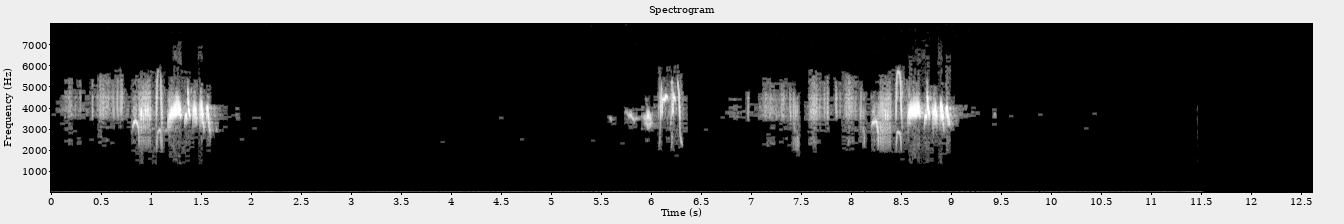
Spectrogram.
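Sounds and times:
black redstart calling: 0.0s - 2.2s, 5.4s - 10.6s.

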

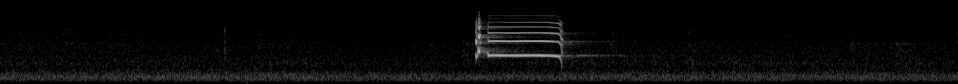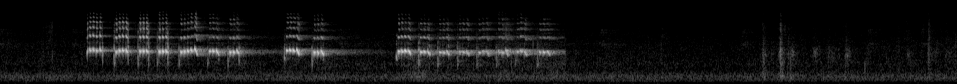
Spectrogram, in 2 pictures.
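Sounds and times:
black woodpecker calling: 4.8s - 6.2s, 10.4s - 15.3s.

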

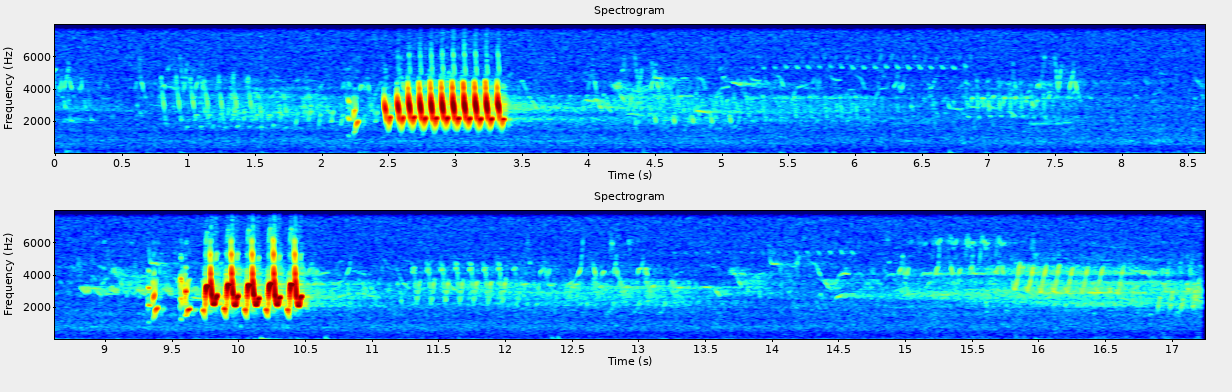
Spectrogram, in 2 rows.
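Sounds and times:
Radde's warbler calling: 2.2s - 3.4s, 9.4s - 10.6s.

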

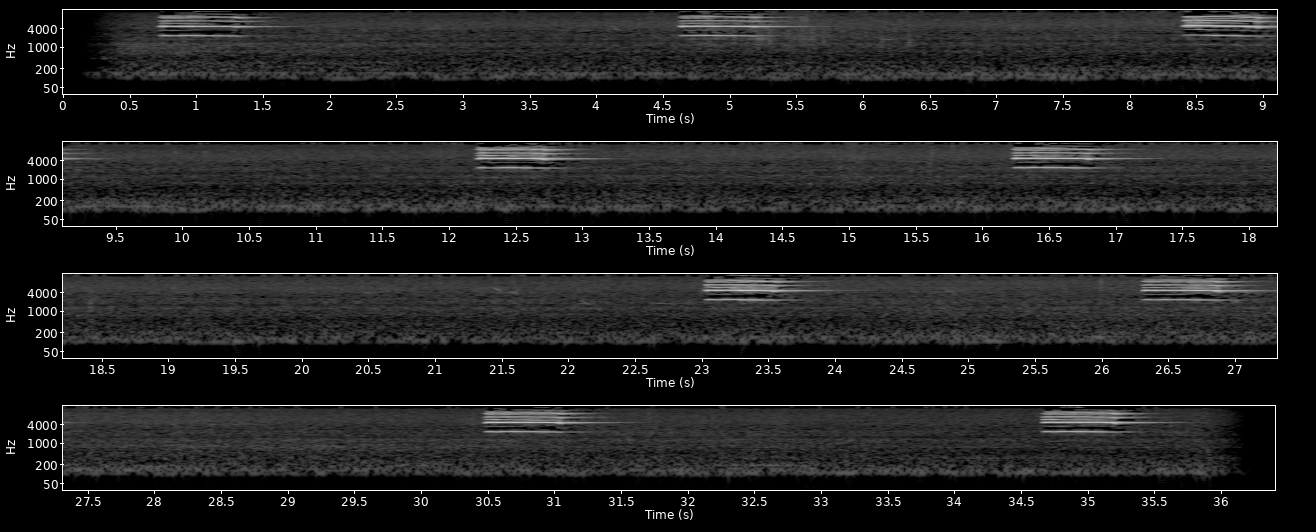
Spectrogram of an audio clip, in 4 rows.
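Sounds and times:
long-eared owl calling: 0.8s - 1.7s, 4.6s - 5.7s, 8.4s - 9.4s, 12.2s - 13.2s, 16.2s - 17.3s, 22.1s - 24.1s, 26.3s - 27.4s, 30.5s - 31.6s, 34.7s - 35.7s.

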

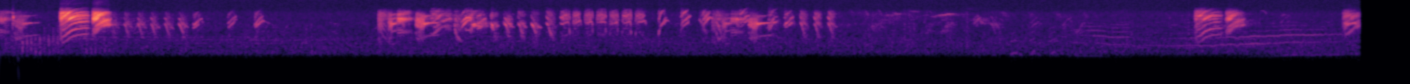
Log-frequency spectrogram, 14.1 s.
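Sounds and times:
twite calling: 0.0s - 2.8s, 3.8s - 13.6s.

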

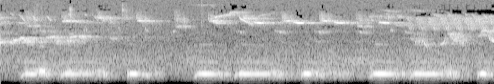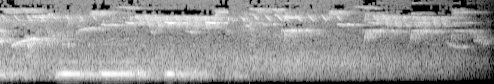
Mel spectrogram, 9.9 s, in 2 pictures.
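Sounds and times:
ringed turtle dove calling: 0.0s - 7.4s.

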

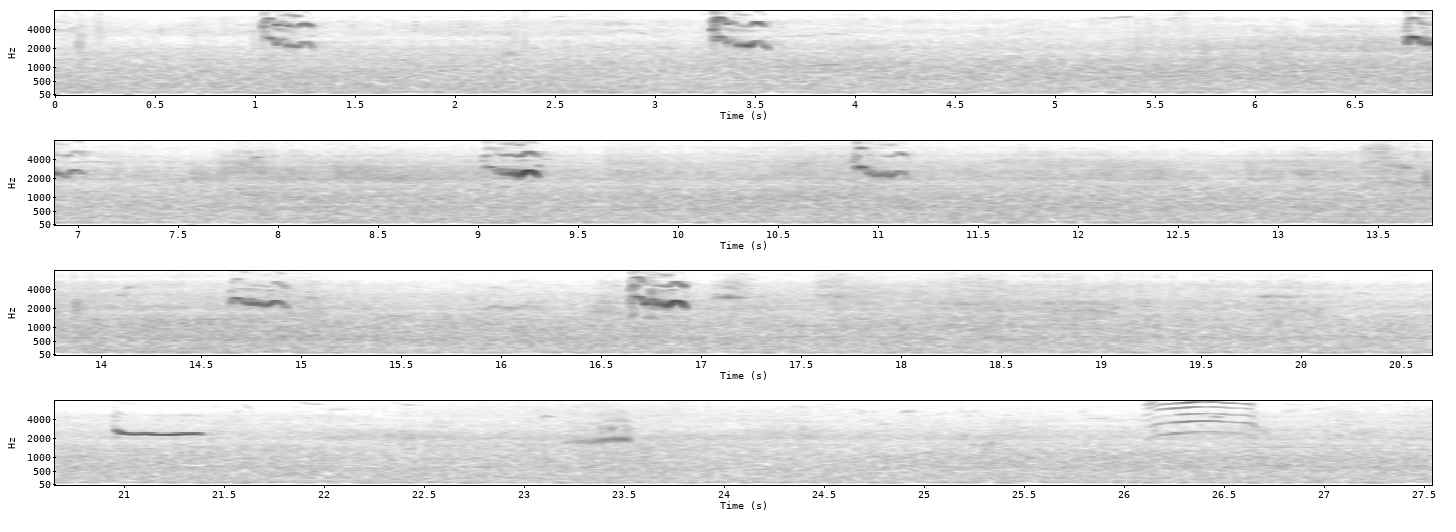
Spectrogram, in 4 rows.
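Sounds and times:
Arctic tern calling: 1.0s - 1.3s, 3.3s - 3.6s, 6.7s - 7.1s, 9.0s - 9.4s, 10.9s - 11.2s, 16.5s - 17.0s, 21.0s - 21.5s, 26.1s - 26.8s.

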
